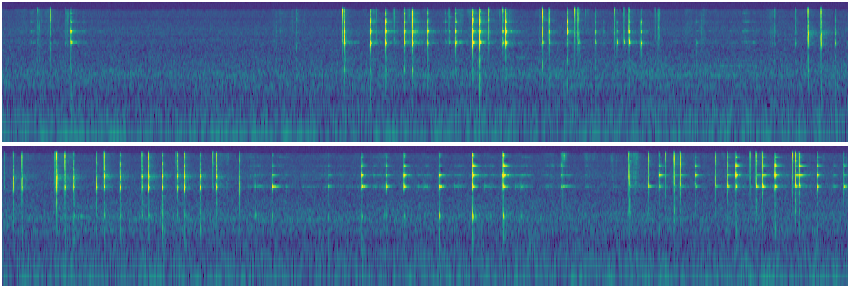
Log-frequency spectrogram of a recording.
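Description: Long nails tap the sides and rim of an empty small clear glass shot glass with a thick bluish base, producing many quick, bright, ringing clicks. The taps come in irregular bursts over a quiet, faint background, each ending almost at once.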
